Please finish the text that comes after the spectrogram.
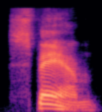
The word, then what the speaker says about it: SBAM: They're apparently pronounced spam, but Spam. it's not spam with a P, like the food that you eat that's originally from Hawaii in a tin Yep. can, but spam with a B.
